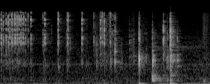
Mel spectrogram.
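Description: Hand-held adhesive tape runner drawn along a strip of ribbon, its mechanism giving a quick run of ratchet-like clicks for about a second, followed by two sharper clicks as it comes off the end.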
